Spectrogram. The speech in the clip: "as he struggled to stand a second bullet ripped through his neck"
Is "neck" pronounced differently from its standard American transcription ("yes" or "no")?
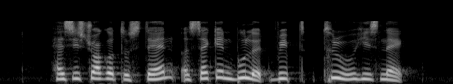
no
